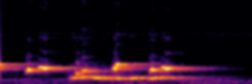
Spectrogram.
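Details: Yellow-vented bulbul lure song for a reluctant young bird: a short, rich, gurgling phrase of overlapping liquid whistles that fades out.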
